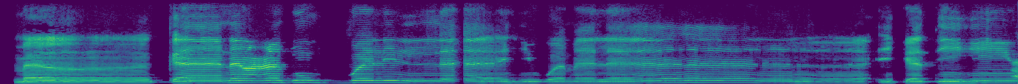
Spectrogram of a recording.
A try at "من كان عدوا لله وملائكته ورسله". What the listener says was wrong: அதுவலில்லாஹி இல்ல. அதுவல்லில்லாஹி. மூணு சத்து இருக்குது சாமி. ஒன்று அதுவ, திருப்பி அதுவல், திருப்பி அதுவல்லில்ல. மூணு சதையும் எடுக்கணும்.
